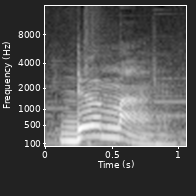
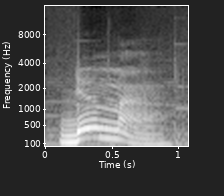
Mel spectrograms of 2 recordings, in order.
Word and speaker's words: demain: Besok itu adalah demain. Demain. Demain. IN berbunyi ang, maka ketemu A ini menjadi makin tegas ang. Kemudian E-nya tidak ada aksennya, maka itulah besok. Dibacanya demain.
